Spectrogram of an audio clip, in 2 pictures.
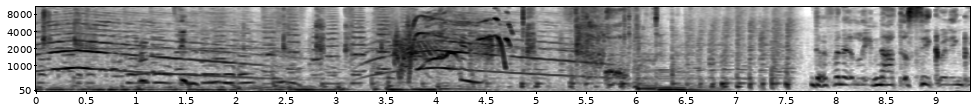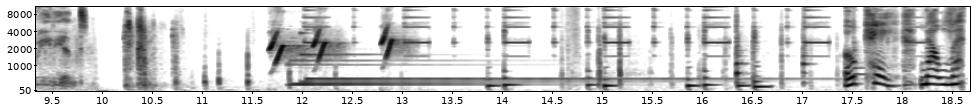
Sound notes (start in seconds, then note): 0.6 gasping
